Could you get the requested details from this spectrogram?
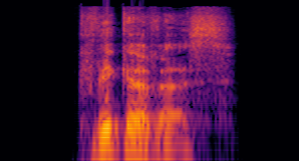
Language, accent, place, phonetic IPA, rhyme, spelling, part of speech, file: German, Germany, Berlin, [ˈkvɪkəʁəs], -ɪkəʁəs, quickeres, adjective, De-quickeres.ogg
- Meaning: strong/mixed nominative/accusative neuter singular comparative degree of quick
